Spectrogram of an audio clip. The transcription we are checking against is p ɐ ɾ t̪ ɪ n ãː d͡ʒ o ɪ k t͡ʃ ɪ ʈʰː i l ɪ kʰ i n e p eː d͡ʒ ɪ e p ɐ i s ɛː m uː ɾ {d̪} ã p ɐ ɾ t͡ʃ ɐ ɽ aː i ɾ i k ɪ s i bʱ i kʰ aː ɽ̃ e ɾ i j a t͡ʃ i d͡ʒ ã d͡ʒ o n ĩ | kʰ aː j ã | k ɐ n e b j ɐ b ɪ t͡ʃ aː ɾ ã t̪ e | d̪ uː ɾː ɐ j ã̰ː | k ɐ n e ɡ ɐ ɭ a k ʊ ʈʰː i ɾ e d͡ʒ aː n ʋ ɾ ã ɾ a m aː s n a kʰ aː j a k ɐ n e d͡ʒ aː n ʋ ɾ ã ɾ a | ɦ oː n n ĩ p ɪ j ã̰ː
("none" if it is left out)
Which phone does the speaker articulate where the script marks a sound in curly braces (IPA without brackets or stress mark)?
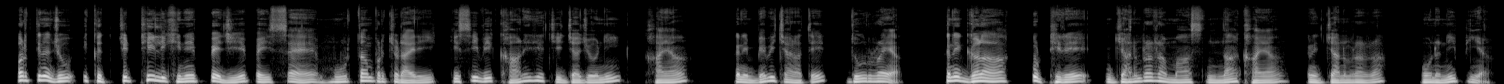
t̪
